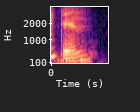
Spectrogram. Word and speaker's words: Kestin: K-I-R-A-Y-A. – Mm-hmm. – Keston. K-E-S-T-I-N.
